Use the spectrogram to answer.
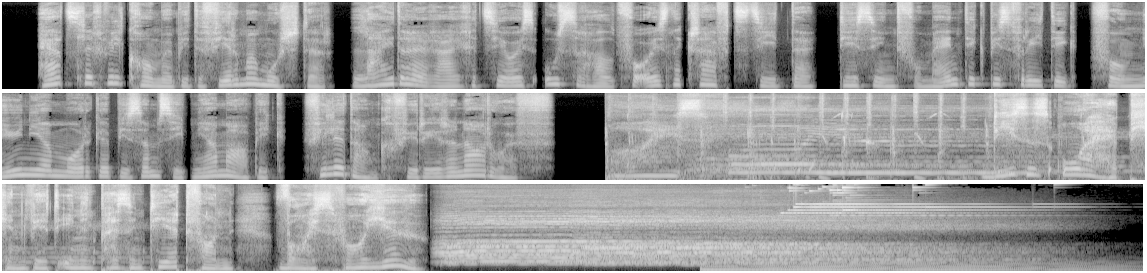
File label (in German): Telefonansage frisch Züritütsch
